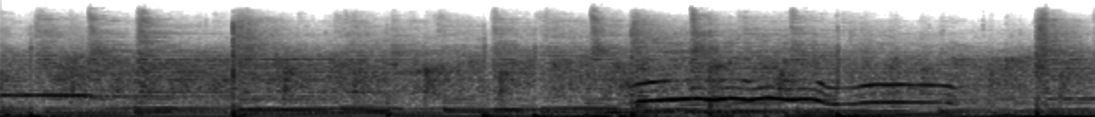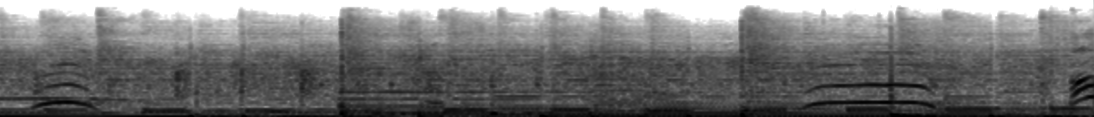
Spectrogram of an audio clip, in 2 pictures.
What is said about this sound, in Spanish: Ese aplauso tiene que ser mucho más grande.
